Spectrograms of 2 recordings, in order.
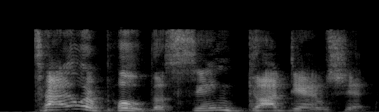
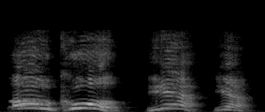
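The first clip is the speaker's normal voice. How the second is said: high, loud opening, then easing; mock-excited, pitched way up; imitated eagerness; 11 semitones higher, 5 dB louder, much slower than usual. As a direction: mimic an over-keen reply. Acting out Tyler's eager reply.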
